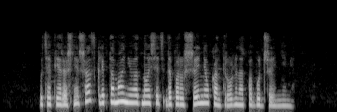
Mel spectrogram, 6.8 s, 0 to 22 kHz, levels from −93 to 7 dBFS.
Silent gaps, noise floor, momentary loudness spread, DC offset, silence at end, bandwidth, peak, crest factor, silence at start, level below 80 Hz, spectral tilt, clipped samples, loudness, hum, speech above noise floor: none; -80 dBFS; 12 LU; under 0.1%; 0.9 s; 7.4 kHz; -4 dBFS; 16 dB; 0.8 s; -64 dBFS; -8 dB/octave; under 0.1%; -20 LUFS; none; 61 dB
